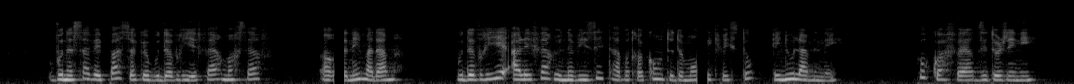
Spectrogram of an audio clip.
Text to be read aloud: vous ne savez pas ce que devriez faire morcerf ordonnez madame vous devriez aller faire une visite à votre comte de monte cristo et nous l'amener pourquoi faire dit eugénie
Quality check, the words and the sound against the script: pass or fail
fail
